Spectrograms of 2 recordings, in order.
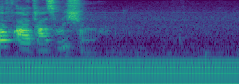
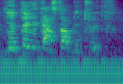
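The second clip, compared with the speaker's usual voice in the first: ordinary delivery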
